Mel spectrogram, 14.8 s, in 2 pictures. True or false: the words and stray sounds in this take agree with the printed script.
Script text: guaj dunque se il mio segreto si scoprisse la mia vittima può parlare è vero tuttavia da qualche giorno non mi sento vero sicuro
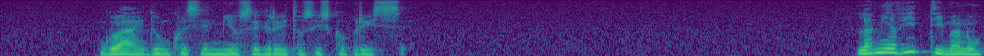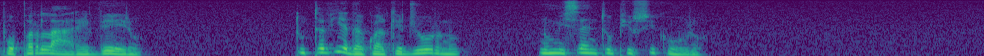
false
